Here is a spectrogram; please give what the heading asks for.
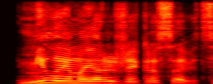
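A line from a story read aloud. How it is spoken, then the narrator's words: Repeated sigh. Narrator (Russian): вздохнул я в очередной раз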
